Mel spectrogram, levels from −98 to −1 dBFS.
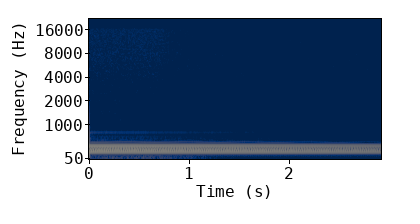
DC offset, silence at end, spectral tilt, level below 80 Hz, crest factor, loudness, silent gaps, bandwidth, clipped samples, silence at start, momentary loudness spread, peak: under 0.1%; 0 s; -7 dB/octave; under -90 dBFS; 12 dB; -52 LUFS; none; 16.5 kHz; under 0.1%; 0 s; 7 LU; -40 dBFS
